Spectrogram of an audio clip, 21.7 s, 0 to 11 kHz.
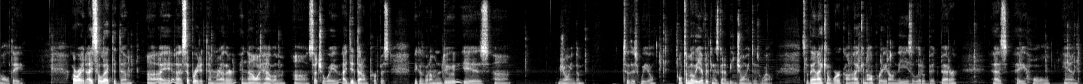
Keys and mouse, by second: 1.1 middle click, 2.5 Tab, 3.1 right click, 3.9 shift+right click, 4.3 ctrl+middle click, 4.7 middle click, 5.2 shift+middle click, 5.6 middle click, 11.4 ctrl+j, 12.1 right click, 12.9 ctrl+middle click, 13.2 shift+middle click, 17.4 ctrl+middle click, 17.6 middle click, 19.3 KP_7, 20.0 ctrl+middle click, 21.3 alt+a.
